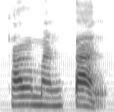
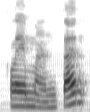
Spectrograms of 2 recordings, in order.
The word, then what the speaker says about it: Kalimantan: Karena vokal A pada kata mantana itu menurut kebiasaan setempat sulit diucapkan, maka kata Kalamantana ini dihilangkan gitu ya, diucapkan menjadi Kalimantan, yang disebut oleh penduduk asli dengan Klemantan atau Kulamantan, sehingga terus lama-lama dibiasakan, diturunkan menjadi Kalimantan gitu.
